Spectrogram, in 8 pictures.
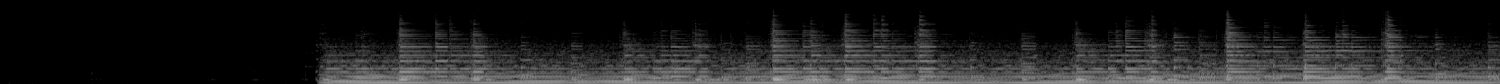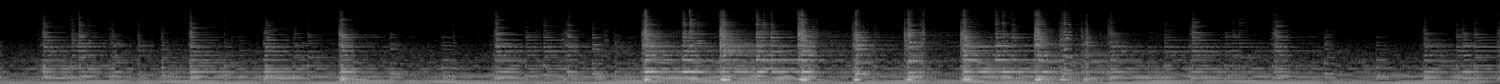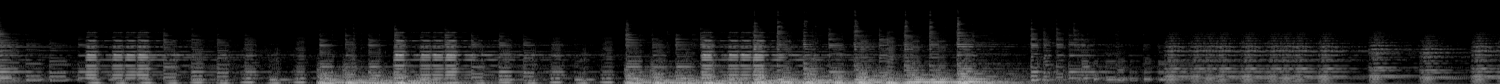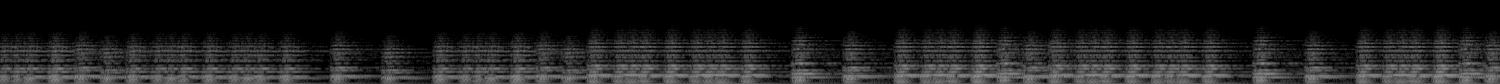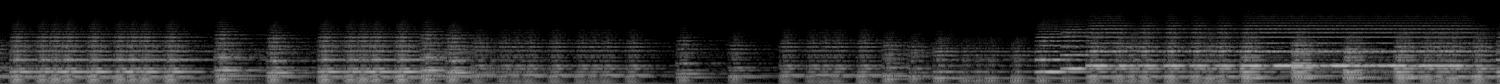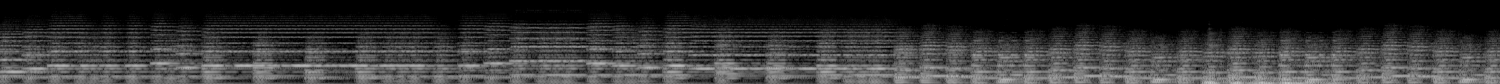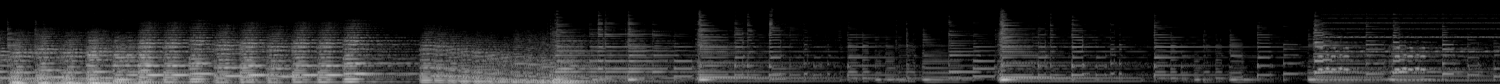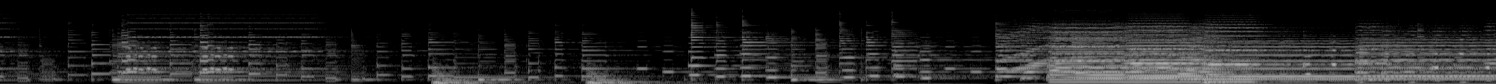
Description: ギターの自演をストリーミングで提供
弾けてないのう。 もう最初のラスゲアードからアボンだもんなぁ。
